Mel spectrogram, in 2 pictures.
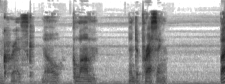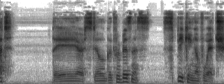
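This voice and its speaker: A man puts on a character voice, pitched very deep and low. He talks very slowly with long, frequent pauses over clear background noise. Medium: actual play. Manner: curt, commanding, terse.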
